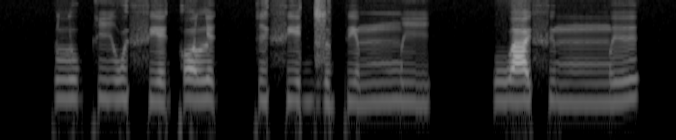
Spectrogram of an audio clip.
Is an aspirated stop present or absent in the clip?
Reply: absent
